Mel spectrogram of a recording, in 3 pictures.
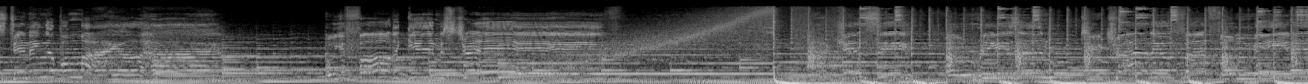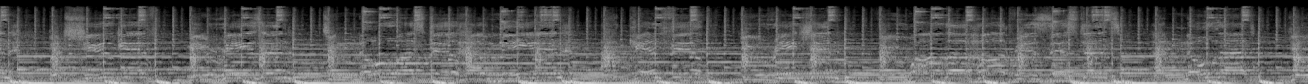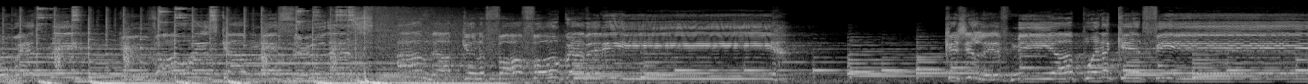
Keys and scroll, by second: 0.2 space, 2.3 +, 2.3 space, 2.5 +, 4.0 space, 8.7 space, 14.0-15.7 typing, 22.8 space, 26.6 -, 26.8 space, 26.9 +, 27.0 space, 31.1 space, 35.8-37.0 typing, 38.3 space, 39.0 space.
